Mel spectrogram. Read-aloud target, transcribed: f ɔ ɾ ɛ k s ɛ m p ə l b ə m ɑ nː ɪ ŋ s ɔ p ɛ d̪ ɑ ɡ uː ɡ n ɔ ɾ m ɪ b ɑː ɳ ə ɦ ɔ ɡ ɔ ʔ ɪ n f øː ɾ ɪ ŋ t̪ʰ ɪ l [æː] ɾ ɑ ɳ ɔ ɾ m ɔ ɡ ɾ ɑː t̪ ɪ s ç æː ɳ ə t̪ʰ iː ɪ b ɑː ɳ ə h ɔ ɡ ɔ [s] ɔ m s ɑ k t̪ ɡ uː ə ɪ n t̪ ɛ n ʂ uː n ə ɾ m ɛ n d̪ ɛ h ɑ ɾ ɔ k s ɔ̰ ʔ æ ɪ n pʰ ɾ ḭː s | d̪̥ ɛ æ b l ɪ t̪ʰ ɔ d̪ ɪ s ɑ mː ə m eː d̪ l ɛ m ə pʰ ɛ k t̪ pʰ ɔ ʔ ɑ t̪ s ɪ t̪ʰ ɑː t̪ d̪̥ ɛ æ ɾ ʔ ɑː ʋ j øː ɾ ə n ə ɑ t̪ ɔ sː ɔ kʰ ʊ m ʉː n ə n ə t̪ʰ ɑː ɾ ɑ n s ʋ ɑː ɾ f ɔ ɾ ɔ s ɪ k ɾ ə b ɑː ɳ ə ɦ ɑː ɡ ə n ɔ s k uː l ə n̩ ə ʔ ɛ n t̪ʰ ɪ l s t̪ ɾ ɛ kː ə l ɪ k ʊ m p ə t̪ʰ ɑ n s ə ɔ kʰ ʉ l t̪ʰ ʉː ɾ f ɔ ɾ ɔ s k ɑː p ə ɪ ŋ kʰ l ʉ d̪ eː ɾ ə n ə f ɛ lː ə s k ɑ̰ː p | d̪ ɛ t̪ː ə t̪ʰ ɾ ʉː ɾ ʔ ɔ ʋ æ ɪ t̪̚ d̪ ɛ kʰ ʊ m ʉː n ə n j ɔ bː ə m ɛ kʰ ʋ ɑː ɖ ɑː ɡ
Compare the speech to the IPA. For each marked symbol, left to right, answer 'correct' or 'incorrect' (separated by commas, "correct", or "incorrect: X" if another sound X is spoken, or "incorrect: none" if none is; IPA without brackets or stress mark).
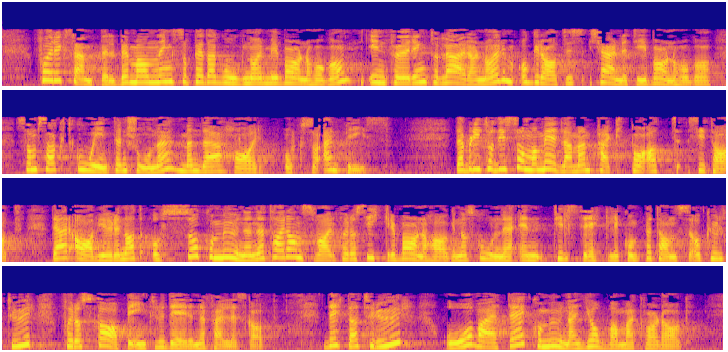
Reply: correct, correct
